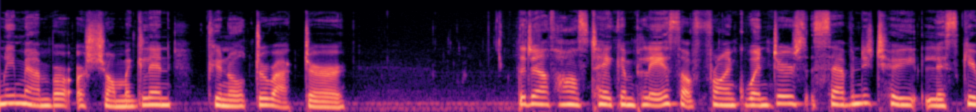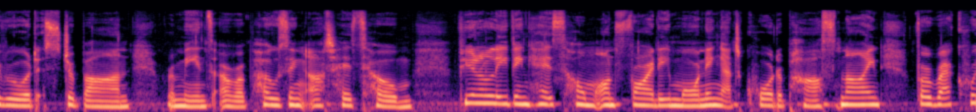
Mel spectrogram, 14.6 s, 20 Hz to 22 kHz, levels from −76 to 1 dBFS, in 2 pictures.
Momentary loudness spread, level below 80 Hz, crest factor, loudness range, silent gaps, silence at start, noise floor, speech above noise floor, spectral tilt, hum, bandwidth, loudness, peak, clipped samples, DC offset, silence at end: 5 LU; -48 dBFS; 14 dB; 2 LU; none; 0 s; -38 dBFS; 24 dB; -4 dB/octave; none; 16 kHz; -13 LUFS; 0 dBFS; under 0.1%; under 0.1%; 0 s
